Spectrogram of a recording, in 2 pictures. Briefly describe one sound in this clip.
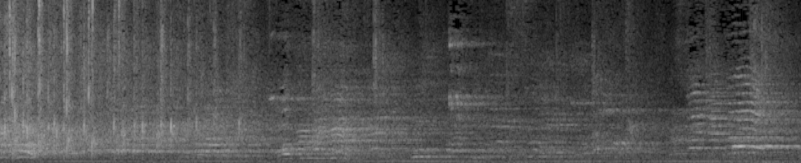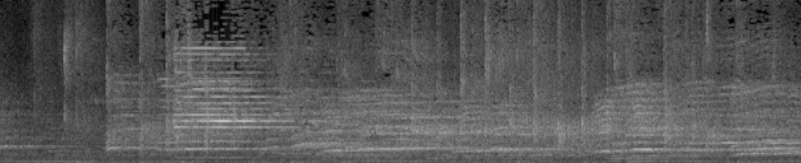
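Sneakers squeak sharply on a hard floor in an echoing hall.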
